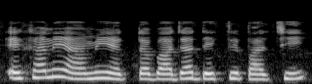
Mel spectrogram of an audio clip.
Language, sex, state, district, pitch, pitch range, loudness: Bengali, female, West Bengal, Alipurduar, 265 Hz, 250-280 Hz, -13 LUFS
